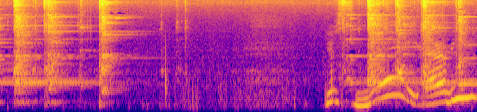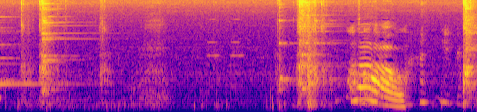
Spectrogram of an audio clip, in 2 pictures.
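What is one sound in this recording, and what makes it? A toy piano plays plinking notes.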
